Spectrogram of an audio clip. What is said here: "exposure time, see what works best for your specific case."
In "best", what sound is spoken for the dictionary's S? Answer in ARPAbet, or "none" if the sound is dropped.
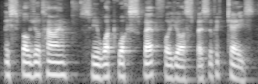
none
